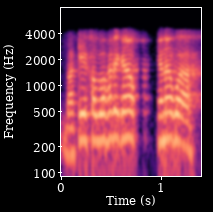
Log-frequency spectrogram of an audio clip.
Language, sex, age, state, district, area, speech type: Assamese, male, 18-30, Assam, Golaghat, urban, conversation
